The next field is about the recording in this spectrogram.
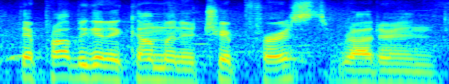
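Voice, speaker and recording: A fast-talking man hosts a casual interview out in the city, his words tumbling out with quick restarts. A busy crowd murmurs clearly behind him. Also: mid-range voice. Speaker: podcast host.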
